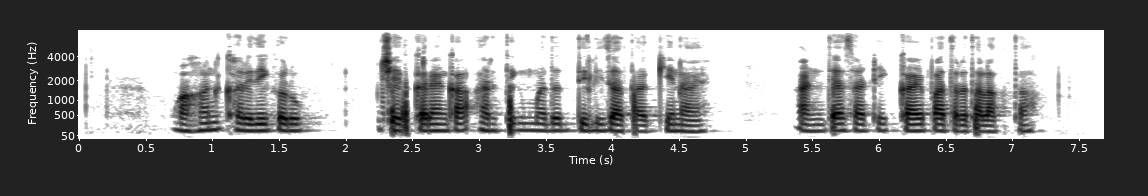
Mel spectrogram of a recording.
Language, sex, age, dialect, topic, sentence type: Marathi, male, 18-24, Southern Konkan, agriculture, question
